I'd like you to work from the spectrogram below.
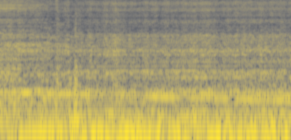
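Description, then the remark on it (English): A pneumatic tube system, just switched on, runs with a steady, loud whooshing roar of air over a low motor hum, holding constant and unbroken throughout with no voices. “We're calling it officially now Tube Tunes because we have to use the pneumatic tube. So let's flip it on here.”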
